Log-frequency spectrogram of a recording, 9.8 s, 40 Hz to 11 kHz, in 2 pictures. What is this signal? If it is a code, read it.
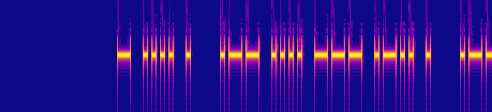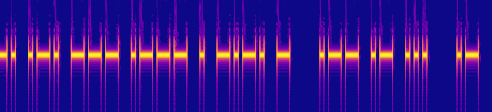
Morse code, heard as a keyed tone, about 28 wpm, 700 Hz. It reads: THE WHOLE PROJECT WAS A
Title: Sentences from Top 1400 Words 28wpm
